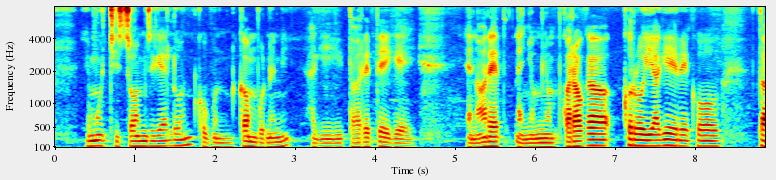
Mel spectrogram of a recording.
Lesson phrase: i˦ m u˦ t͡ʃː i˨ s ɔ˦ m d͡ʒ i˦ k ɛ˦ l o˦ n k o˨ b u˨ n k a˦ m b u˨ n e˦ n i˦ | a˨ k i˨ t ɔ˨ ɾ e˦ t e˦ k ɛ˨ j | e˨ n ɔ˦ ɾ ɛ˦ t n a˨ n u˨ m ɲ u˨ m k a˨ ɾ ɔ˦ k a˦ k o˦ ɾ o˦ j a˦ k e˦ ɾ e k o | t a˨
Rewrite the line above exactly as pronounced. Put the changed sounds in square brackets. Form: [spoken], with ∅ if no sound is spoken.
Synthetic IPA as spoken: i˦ m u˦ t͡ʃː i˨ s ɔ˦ m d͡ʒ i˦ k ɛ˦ l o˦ n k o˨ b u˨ n k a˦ m b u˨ n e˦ n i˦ | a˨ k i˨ t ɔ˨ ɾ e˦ t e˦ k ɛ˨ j | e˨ n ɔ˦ ɾ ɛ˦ t n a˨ [ɲ] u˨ m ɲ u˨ m k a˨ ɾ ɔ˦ k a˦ k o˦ ɾ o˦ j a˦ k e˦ ɾ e k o | t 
